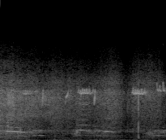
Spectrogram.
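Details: Canada geese passing over Deerfield Park, central Michigan, in winter, giving a few brief nasal honks against a steady outdoor hiss.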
